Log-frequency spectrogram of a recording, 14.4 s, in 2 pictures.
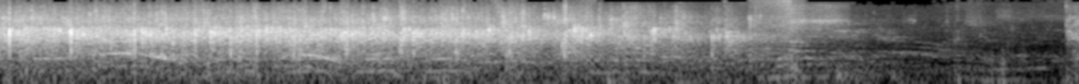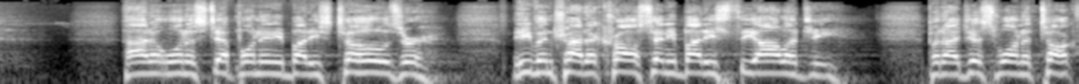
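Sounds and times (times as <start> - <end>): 
audience clapping hands: 0.0 - 5.7
speech: 8.0 - 14.3.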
